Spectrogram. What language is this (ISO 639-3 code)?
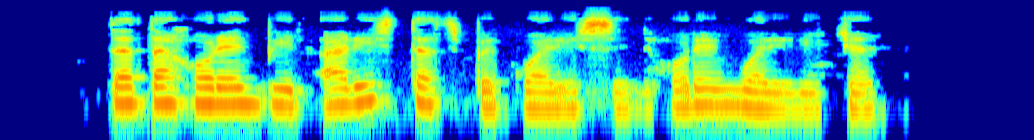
pua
